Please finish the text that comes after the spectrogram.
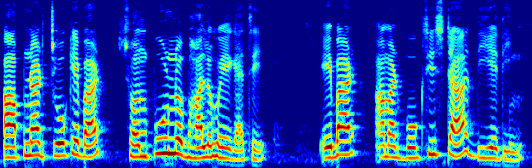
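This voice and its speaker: Woman doing scheming male doctor, lowered voice, falsely polite, slow. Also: lightly acted. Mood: demanding. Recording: dull lo-fi narration track.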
